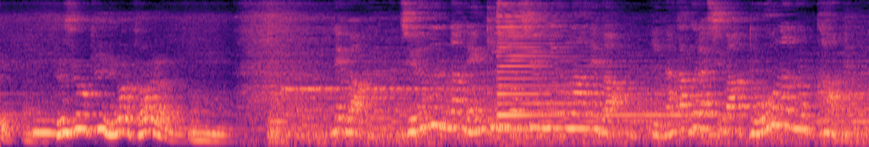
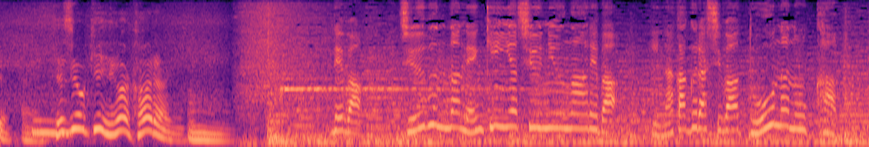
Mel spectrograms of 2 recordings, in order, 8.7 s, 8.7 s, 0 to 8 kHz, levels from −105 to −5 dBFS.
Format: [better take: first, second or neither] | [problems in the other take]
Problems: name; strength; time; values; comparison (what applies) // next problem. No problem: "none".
second | background sound (Keyboard (musical)); 11 dB below the speech // room echo; dies away in 0.7 s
